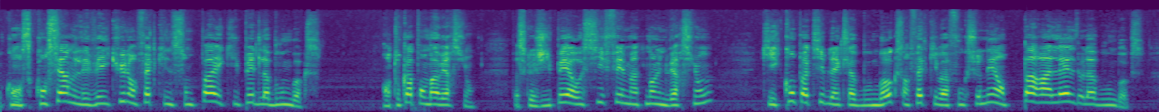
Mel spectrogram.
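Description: Male tutorial host, fairly high voice, dry close sound, hesitant delivery with lots of fillers. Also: a little mellow, no room sound. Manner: hesitant, frequent fillers and restarts. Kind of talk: casual step-by-step tutorial.

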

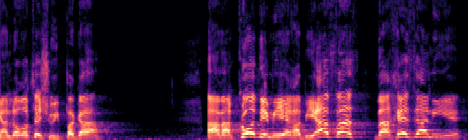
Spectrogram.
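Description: A male rabbi delivers a weekly sermon, narrating a tale with theatrical flair. His voice sits high and sounds bright and ringing, and he acts out each character's lines while calling out to his listeners. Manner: dramatic storytelling, acting out quoted dialogue, addressing audience as "rabbotai".

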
